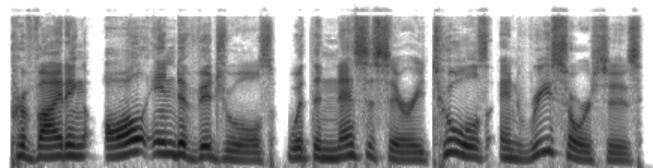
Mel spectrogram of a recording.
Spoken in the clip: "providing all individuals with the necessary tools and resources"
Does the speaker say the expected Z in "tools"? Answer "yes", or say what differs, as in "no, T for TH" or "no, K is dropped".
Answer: yes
